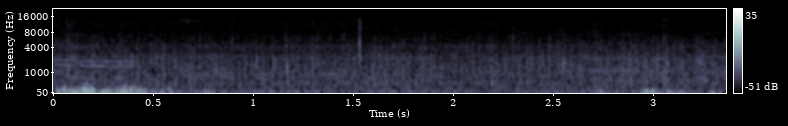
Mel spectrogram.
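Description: Steady rain patters and hisses outdoors, a dense continuous wash of drops with a few low thumps near the start.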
